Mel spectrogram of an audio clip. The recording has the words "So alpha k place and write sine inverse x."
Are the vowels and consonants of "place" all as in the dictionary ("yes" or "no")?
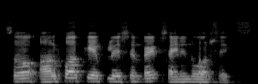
no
